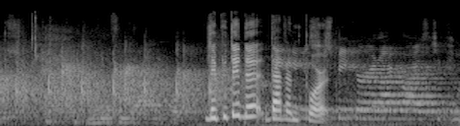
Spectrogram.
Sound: some Applause

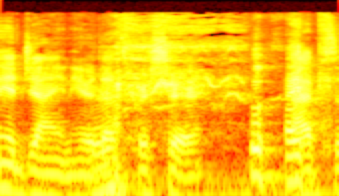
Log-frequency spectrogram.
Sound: laughs

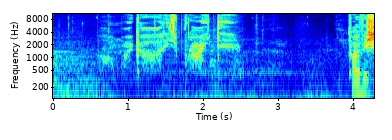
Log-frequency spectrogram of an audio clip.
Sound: whispering

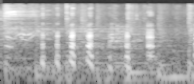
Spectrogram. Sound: he laughs

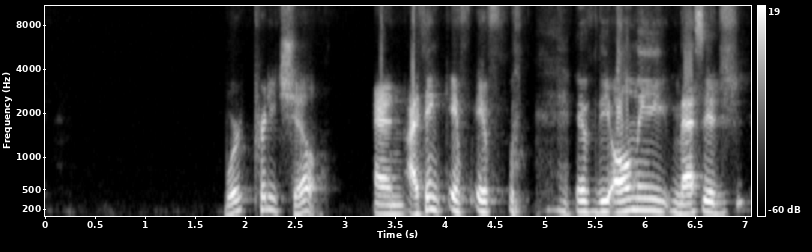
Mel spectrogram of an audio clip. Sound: laughs

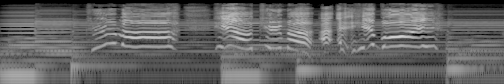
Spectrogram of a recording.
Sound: off-screen, yelling

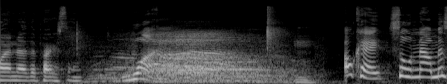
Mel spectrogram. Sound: audience exclaims

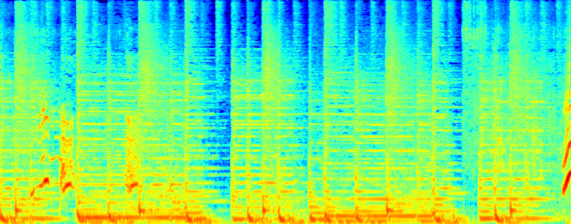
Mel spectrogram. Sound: bright music; Camper barking

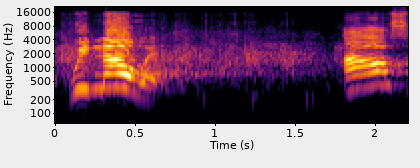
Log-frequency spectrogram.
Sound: audience applauding

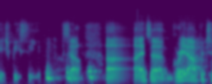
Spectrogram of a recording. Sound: laughs

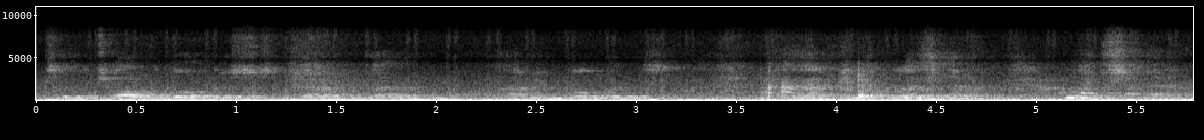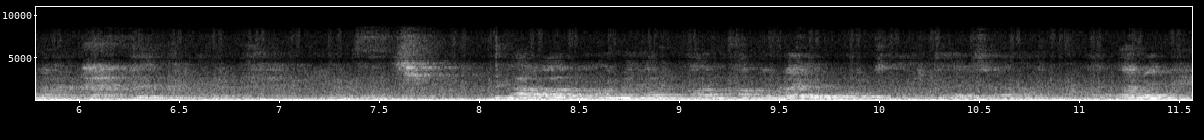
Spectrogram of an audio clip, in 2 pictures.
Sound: laughing

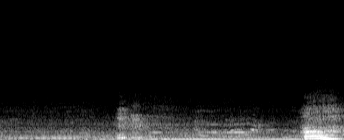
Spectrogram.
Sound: Otto crying

